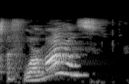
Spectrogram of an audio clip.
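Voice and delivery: tiny bird-like voice, very high. Retelling what he said on zooming back, in a little bird voice. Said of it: "he says in his little bird voice".

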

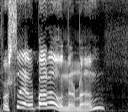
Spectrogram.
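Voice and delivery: fake Jamaican accent, very high-pitched. Joking with others over a misheard phrase after a quiz: fake Jamaican accent. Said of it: "That's Jamaican".

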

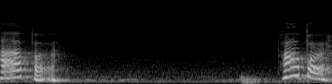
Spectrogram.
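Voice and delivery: put-on high, laughing little girl voice, calling out. Recalling hearing a granddaughter calling for her dad, imitating a little girl voice. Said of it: "I heard her little girl voice".

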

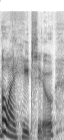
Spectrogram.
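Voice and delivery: sweet, cute, endearing, drawn-out voice. Retelling a film blooper where the line is said sweetly: imitating Hayden's cute endearing voice. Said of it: "in, like, a cute and endearing voice".

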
